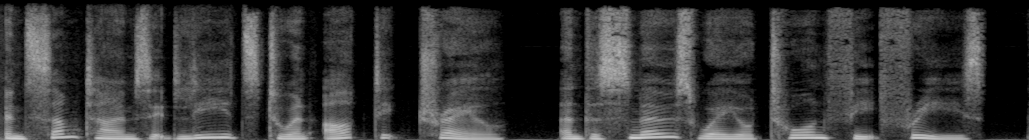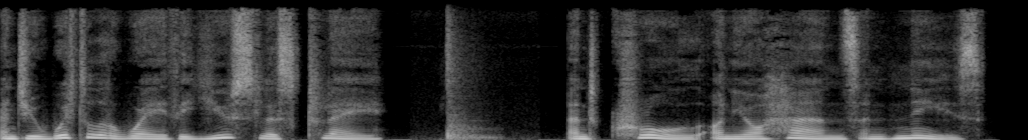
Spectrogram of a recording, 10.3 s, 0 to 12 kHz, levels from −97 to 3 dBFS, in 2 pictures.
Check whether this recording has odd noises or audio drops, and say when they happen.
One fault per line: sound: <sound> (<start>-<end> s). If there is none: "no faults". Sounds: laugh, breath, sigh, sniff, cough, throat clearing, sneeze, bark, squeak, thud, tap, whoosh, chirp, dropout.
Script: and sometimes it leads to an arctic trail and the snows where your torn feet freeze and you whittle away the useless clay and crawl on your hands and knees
sound: thud (7.3-7.7 s)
